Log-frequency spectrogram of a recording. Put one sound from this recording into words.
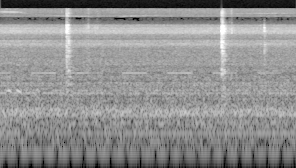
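Metal clanks sharply a couple of times.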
